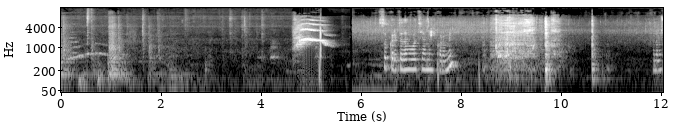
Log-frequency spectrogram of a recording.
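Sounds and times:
sugar bubbling: 0:05.8 - 0:12.0
pan scraping on stove grate: 0:08.4 - 0:10.3.

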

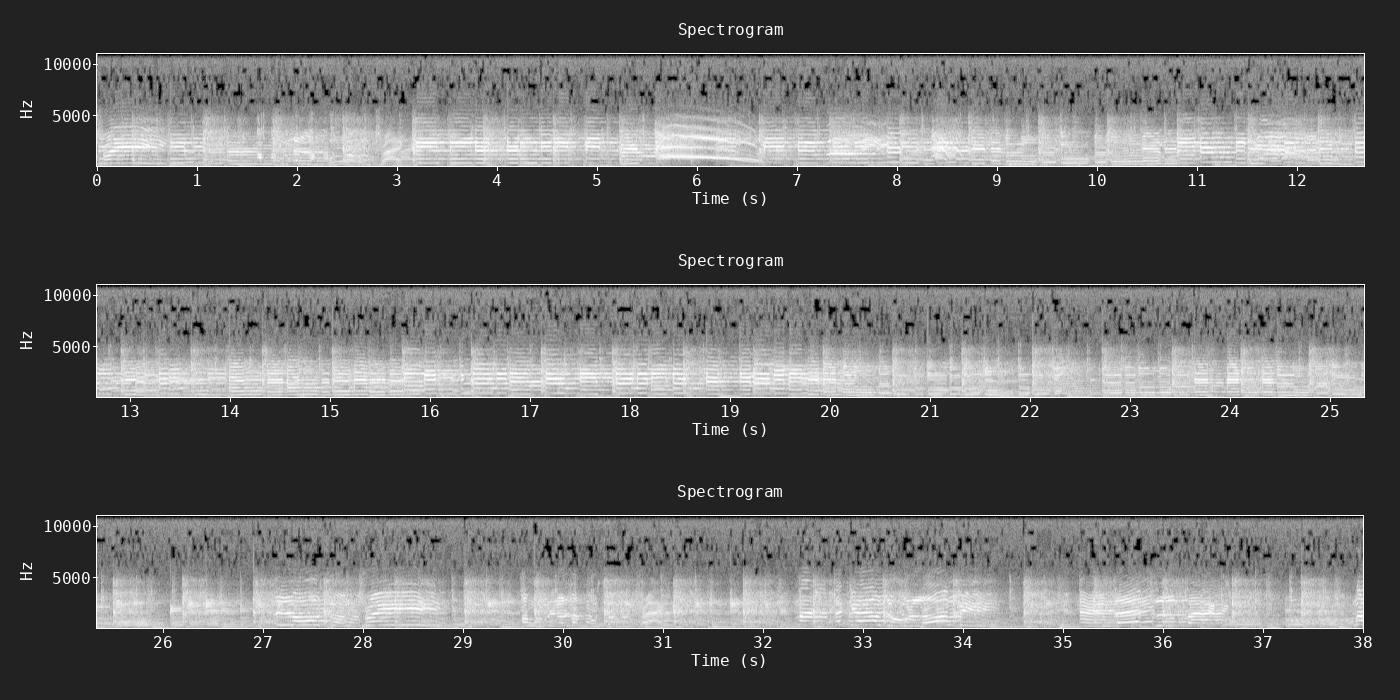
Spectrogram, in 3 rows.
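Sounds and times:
electric guitar lead: 0:00.0 - 0:38.0
strummed acoustic guitar: 0:00.0 - 0:38.0
upright bass: 0:00.0 - 0:38.0.

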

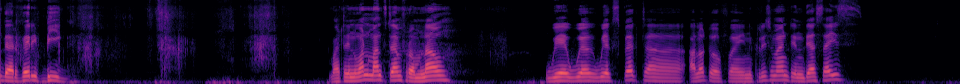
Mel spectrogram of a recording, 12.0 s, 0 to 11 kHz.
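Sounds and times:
footsteps scuffing on dry soil: 0:00.0 - 0:04.0, 0:05.8 - 0:06.5.

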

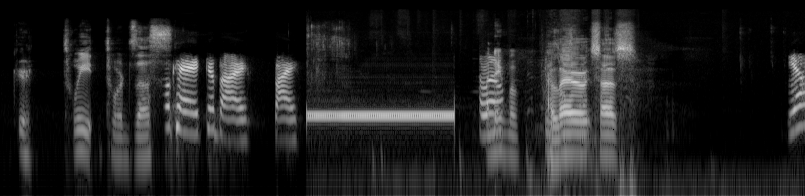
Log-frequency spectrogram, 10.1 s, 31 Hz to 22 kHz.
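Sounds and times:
telephone ringback tone: 0:03.8 - 0:05.7.

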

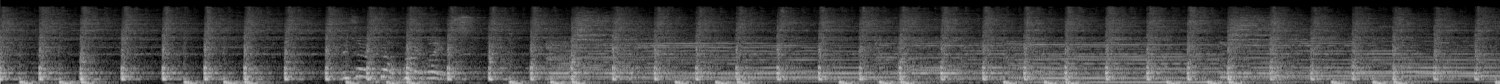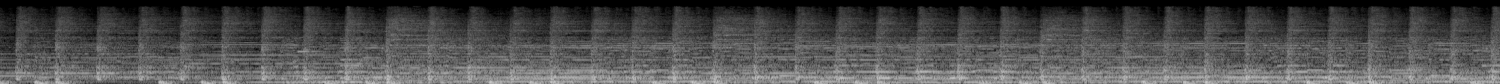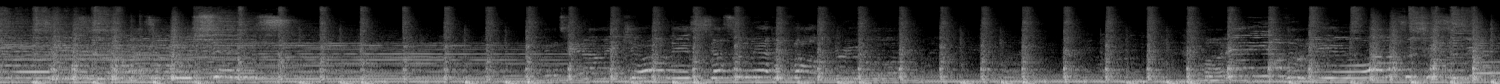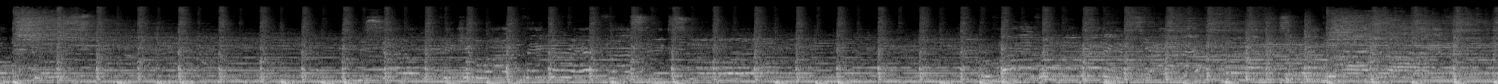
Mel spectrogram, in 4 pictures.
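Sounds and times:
bass guitar: 0:00.0 - 0:59.9
drum kit beat: 0:00.0 - 0:59.9
electric guitars: 0:01.9 - 0:59.9.

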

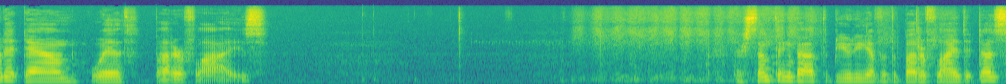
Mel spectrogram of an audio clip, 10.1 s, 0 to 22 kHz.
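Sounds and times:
hand rubbing on cardstock: 0:05.6 - 0:09.4.

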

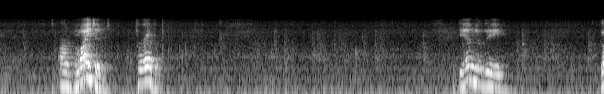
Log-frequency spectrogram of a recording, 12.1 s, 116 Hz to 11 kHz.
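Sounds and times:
low steady hum: 0:00.0 - 0:12.0
small clicks and taps: 0:02.2 - 0:08.7.

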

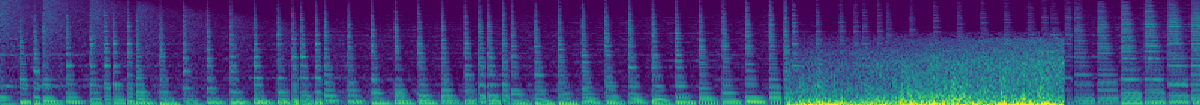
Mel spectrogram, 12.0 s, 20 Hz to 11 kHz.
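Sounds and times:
strong wind buffeting microphone: 0:07.8 - 0:10.6.

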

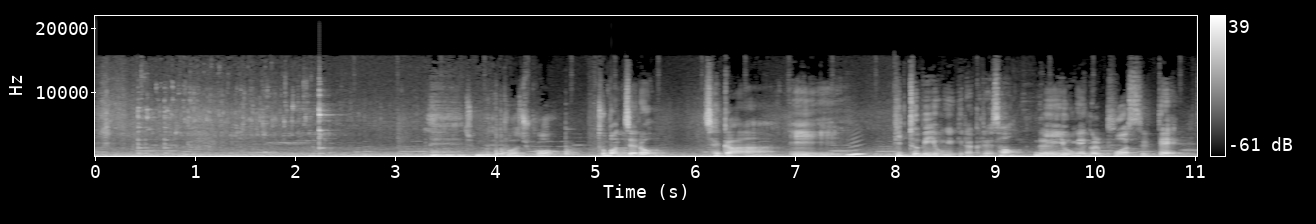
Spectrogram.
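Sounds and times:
water pouring into a glass: 0:00.5 - 0:02.4.

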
